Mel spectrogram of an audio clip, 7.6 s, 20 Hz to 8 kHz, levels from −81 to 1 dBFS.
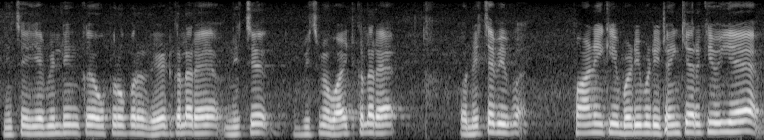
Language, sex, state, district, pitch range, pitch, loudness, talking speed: Hindi, male, Rajasthan, Bikaner, 165-185 Hz, 175 Hz, -13 LUFS, 205 wpm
